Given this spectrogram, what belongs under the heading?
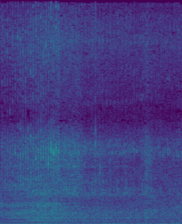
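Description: An old, cheaply bought motorcycle engine runs close by with a rough, continuous mechanical chug, loud and steady throughout with no voices.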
